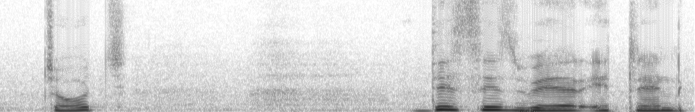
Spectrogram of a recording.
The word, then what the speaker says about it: CHoCH: This is called as change of character or CHoCH. You say it like CHoCH.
